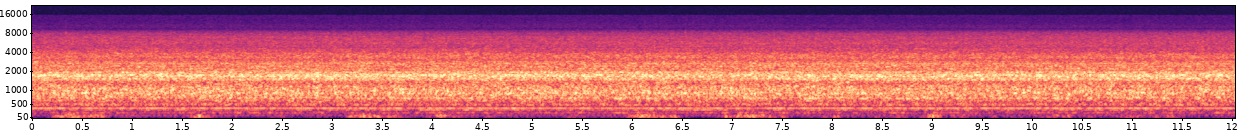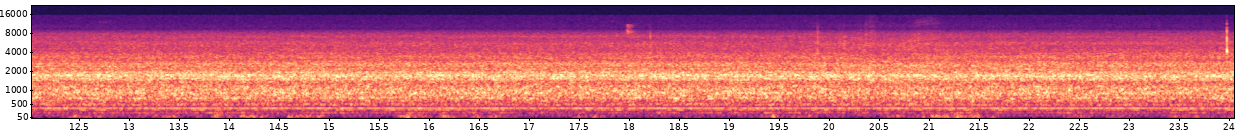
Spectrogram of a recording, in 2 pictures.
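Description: Steady mechanical hum and hiss of room noise, with a faint, uneven low rumble underneath.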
